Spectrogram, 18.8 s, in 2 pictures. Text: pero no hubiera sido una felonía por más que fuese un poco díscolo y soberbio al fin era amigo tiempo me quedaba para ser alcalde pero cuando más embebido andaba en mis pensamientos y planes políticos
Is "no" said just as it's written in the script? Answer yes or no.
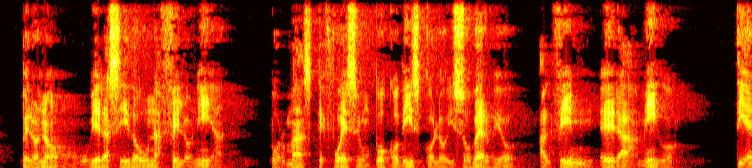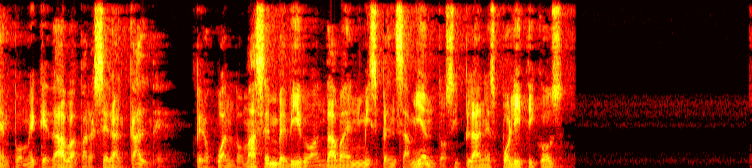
yes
